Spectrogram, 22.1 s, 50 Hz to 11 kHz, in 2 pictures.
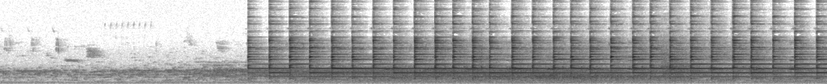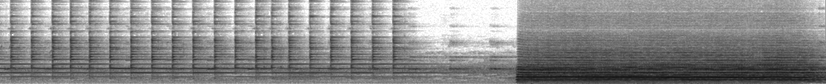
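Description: Railroad crossing bell ringing fast and evenly, about three strikes a second, while the crossing gates lower; it stops a few seconds before the horn. Then the horn of an approaching GE B23-7 diesel locomotive sounds one long, loud chord of about four seconds.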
